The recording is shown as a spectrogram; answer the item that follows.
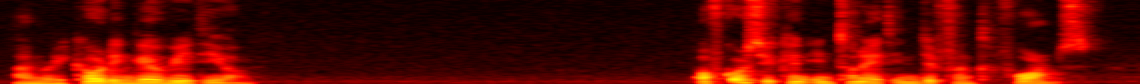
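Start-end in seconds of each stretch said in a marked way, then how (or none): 0.1-1.3 certain, confident, falling statement intonation. Demonstrating intonation, the speaker repeats an example sentence with sure, falling statement intonation. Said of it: "Let me repeat".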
